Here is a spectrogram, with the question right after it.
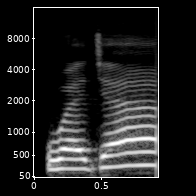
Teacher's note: ये मद्दे मुत्तसिल है, 5 अलिफ के बराबर खींचेंगे क्योंकि सबब मद्दा हमजा एक ही कलिमा के अंदर आ गया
